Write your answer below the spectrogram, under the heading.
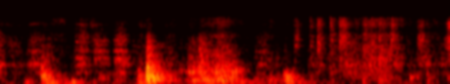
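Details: Two Rottweilers meet; one gives a short, gruff bark among bursts of heavy panting and soft whimpers.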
